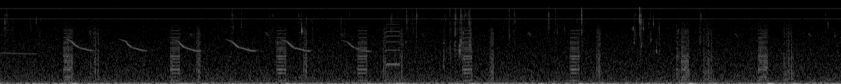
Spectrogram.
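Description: A bird calls a quick series of about six short notes, each falling in pitch, over the first few seconds. Sharp ticks repeat irregularly throughout.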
